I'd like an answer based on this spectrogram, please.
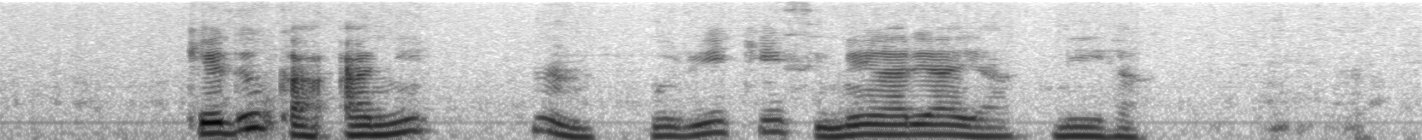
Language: Igbo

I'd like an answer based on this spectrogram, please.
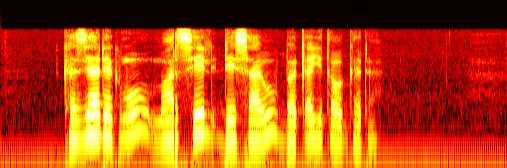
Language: Amharic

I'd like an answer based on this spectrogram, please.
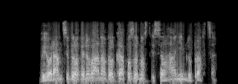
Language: Czech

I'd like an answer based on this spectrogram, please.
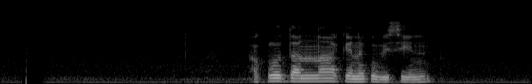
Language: Sinhala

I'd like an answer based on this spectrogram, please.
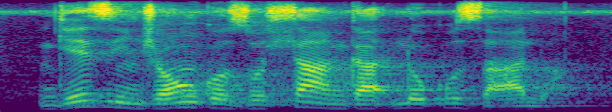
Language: Zulu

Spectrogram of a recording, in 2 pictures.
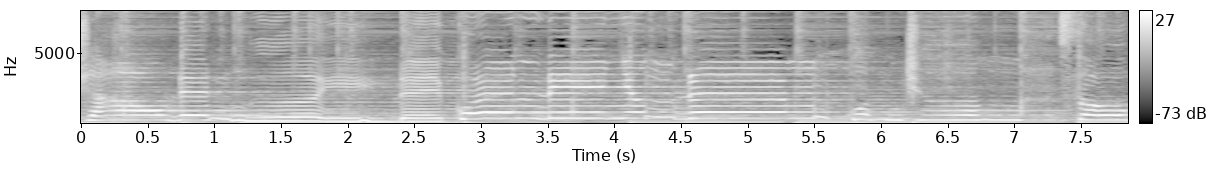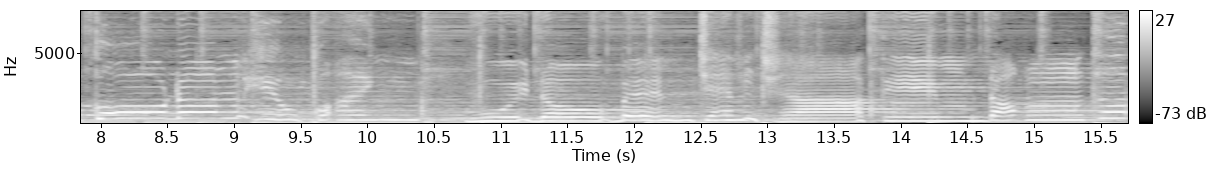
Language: Vietnamese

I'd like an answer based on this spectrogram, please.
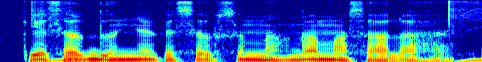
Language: Magahi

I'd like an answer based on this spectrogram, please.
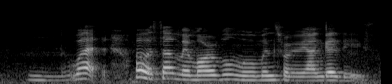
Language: English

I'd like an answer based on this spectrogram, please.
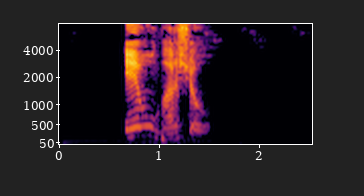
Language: Wadiyara Koli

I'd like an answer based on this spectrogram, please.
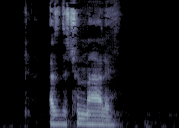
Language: Kurdish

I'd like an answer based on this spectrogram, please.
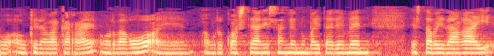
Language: Basque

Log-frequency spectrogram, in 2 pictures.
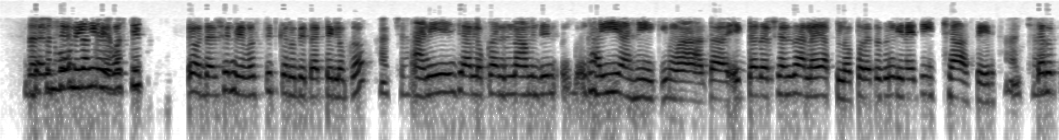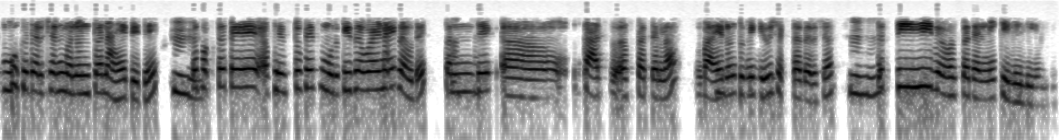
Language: Marathi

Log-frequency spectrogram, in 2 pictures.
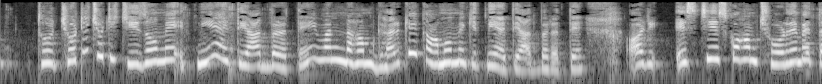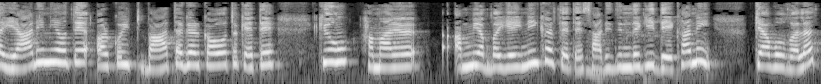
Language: Urdu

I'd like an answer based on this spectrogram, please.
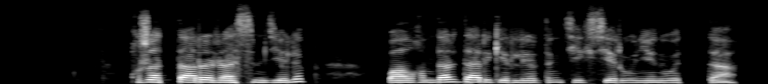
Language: Kazakh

